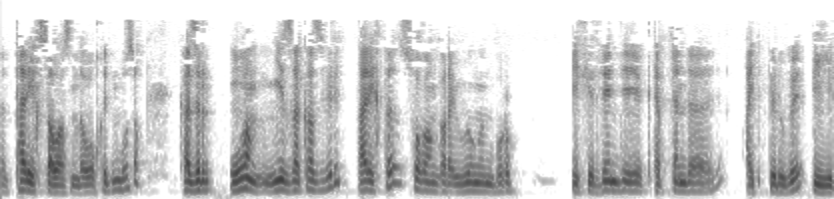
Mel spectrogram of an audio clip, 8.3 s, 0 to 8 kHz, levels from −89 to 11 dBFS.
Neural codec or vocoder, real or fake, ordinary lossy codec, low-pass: none; real; MP3, 24 kbps; 7.2 kHz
